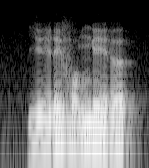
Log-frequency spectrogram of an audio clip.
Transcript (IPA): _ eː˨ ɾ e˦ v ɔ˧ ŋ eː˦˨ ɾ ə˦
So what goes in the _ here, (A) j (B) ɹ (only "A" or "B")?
A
